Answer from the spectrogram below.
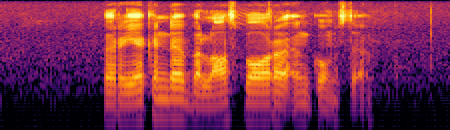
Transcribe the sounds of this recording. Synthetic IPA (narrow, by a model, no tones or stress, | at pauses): b̥əɾiəkəndəbəlɐsbɑːɾəʔə̰ŋkɔmstə̰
